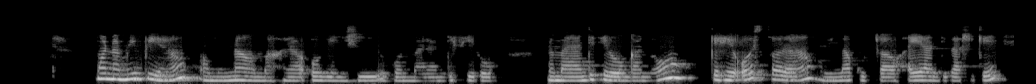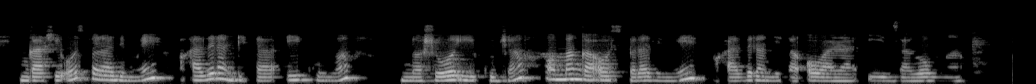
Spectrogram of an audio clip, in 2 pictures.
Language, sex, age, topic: Oshiwambo, male, 18-24, finance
